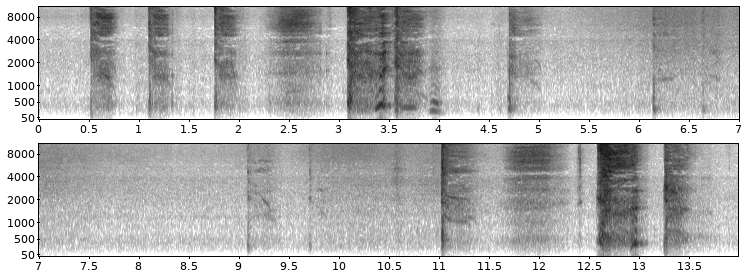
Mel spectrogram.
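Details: Repeated bouts of harsh, rattly coughing with gurgling tails, while coughing up phlegm; productive (wet) cough.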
